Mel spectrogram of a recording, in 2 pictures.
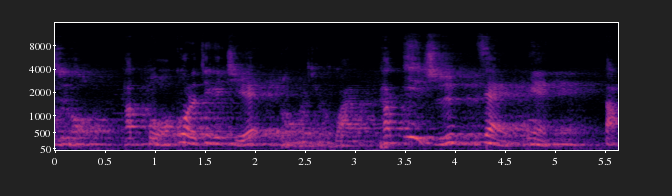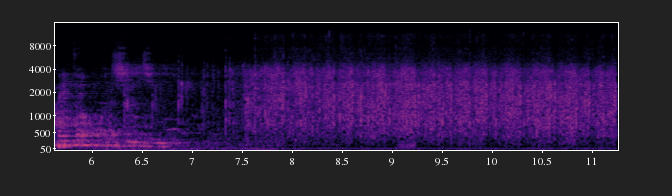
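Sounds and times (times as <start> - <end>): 
speech: 0.1 - 7.0
large audience applauding: 6.6 - 11.2.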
